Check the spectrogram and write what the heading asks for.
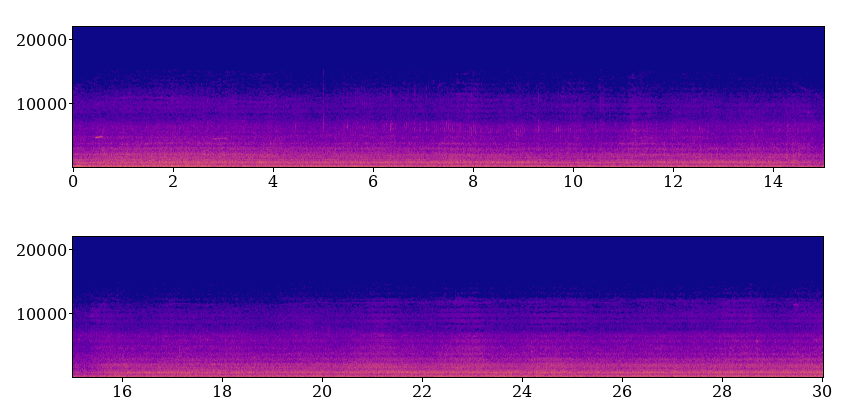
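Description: Heavy construction machinery's diesel engine running steadily under load, easing off briefly about halfway through and then picking up again.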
